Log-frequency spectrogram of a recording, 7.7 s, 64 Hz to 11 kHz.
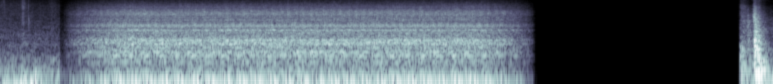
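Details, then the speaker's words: Ford 300 (4.9L) straight-six in an OBS Ford truck at idle: a light, regular knock that sounds like a rod knock. It is actually a broken, loose hood deflector rattling, which was removed. "If you heard what sounded like a rod knocking when the engine was running, it wasn't a rod knocking, it was this deflector that was on the hood right here."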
